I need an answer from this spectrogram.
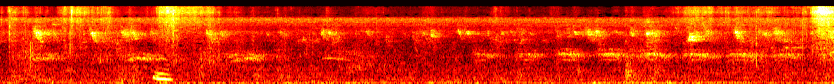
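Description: Birds chirping and calling in short scattered notes over a steady low rumble, with one brief low rising sound about a second and a half in.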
